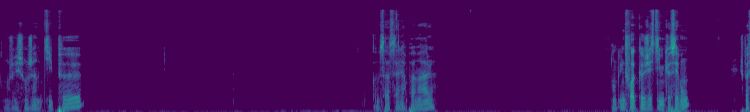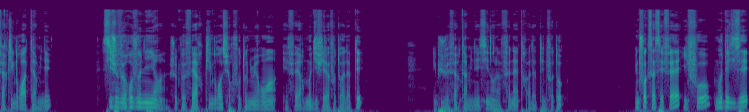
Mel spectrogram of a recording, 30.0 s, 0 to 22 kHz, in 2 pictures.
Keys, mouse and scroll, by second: 5.9-7.1 scroll up 3, 7.1-7.7 scroll up 1, 7.7-8.7 scroll down 2, 8.7 scroll up 1, 8.9-10.8 scroll down 4, 10.8-11.6 scroll down 1, 12.8 right click, 14.1 click, 17.2 right click, 19.4 click, 23.9 click.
